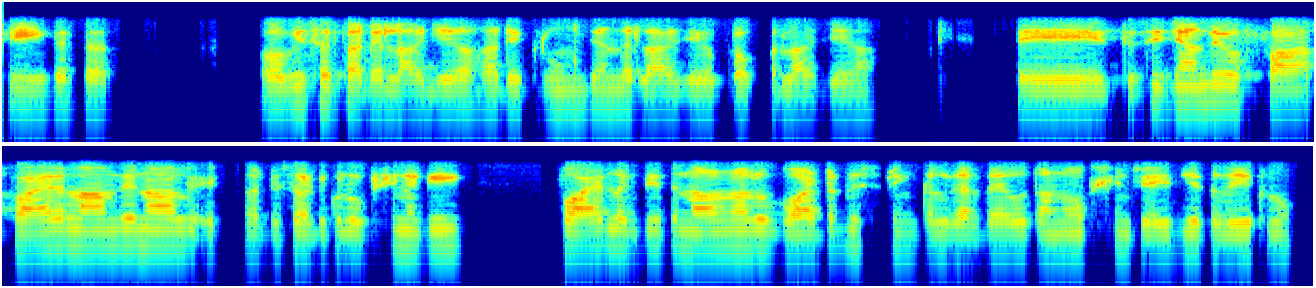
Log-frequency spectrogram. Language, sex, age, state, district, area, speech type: Punjabi, male, 18-30, Punjab, Fazilka, rural, conversation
